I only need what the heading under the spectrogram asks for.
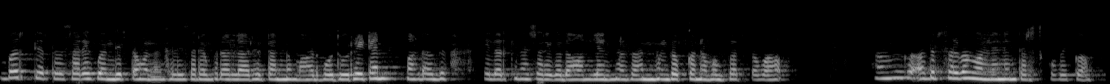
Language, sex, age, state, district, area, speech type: Kannada, female, 18-30, Karnataka, Gulbarga, urban, spontaneous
